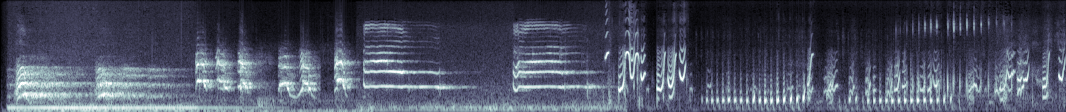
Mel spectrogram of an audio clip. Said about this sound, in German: Vielleicht kommen Ihnen da ein paar der Laute bekannt vor. Hund, Katze, Meerschweinchen.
